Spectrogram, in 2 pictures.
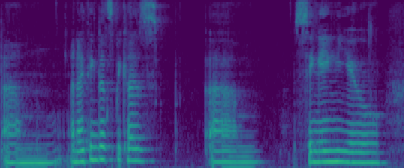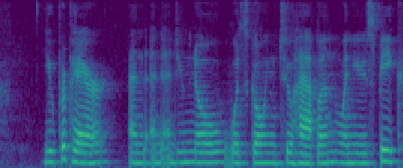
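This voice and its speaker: Speaking very slowly with long, frequent pauses, a woman has a slight Dutch accent and a fairly low pitch. Her tone is dark and mellow, her intonation monotone and flat. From Netherlands. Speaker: singer. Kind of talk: interview. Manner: halting, many repeated words.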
